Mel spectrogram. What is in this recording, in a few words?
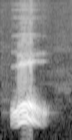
whoa, bot; cstrike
